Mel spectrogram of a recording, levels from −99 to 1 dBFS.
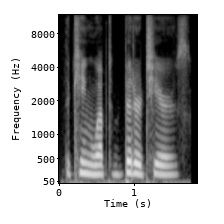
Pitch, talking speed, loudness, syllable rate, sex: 190 Hz, 165 wpm, -17 LUFS, 3.8 syllables/s, female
